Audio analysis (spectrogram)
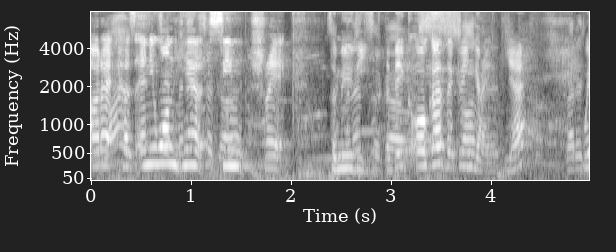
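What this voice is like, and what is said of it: Usual voice. Nothing is said of it.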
